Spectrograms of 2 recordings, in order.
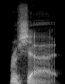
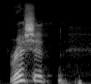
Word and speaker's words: Rashad: And so when I got there, they couldn't even pronounce Rashad. Like they was like Rashid.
